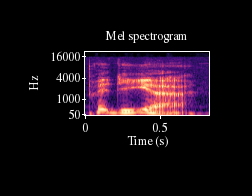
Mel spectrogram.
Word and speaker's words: Padilla: He is our executive producer, and Padilla. Hello. Hello. And you, your last name rhymes with tortilla.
